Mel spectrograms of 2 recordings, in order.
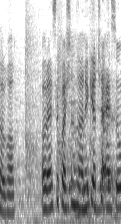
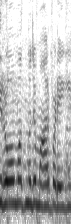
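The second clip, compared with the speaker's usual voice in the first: plain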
